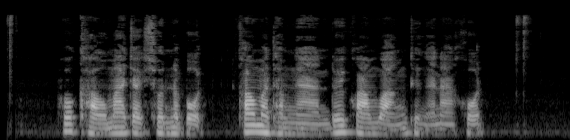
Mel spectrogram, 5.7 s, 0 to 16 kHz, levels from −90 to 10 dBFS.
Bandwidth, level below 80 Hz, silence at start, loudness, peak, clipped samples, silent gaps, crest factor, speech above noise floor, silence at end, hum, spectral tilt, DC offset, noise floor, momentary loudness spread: 11.5 kHz; -70 dBFS; 0.1 s; -26 LUFS; -6 dBFS; under 0.1%; none; 22 dB; 34 dB; 0.45 s; none; -6.5 dB/octave; under 0.1%; -60 dBFS; 10 LU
